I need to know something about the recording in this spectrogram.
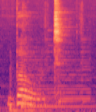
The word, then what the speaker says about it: boat: Khi O và A đi cùng nhau, A rất xấu hổ nên bạn A rất xấu hổ nên bạn A im lặng, chỉ có bạn O lên tiếng thôi. Vì thế O và A đi cạnh với nhau thì chỉ được phát âm là O.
